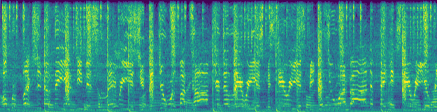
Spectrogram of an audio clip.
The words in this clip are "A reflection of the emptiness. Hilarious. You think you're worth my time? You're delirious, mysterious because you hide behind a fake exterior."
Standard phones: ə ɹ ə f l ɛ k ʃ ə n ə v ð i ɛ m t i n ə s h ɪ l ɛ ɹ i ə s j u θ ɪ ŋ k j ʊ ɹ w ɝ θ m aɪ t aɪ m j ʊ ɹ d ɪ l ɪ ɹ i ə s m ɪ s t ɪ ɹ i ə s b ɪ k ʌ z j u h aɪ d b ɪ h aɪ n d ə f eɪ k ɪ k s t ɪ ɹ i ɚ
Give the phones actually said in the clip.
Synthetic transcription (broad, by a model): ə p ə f l ɛ k ʃ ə n ə v ð i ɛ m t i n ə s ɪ l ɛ ɹ i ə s j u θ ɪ k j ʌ ɹ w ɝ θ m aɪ t aɪ m j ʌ ɹ d ɪ l ɪ ɹ i ə s m ɪ s t ɪ ɹ i ə s b ɪ k ʌ z j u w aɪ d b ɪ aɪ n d ə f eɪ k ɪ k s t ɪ ɹ i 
